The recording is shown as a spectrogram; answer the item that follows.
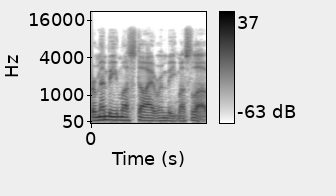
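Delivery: ordinary talk, nothing marked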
